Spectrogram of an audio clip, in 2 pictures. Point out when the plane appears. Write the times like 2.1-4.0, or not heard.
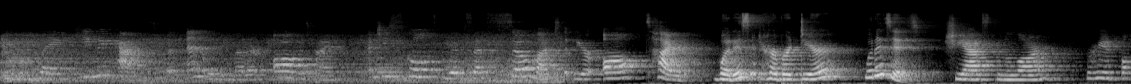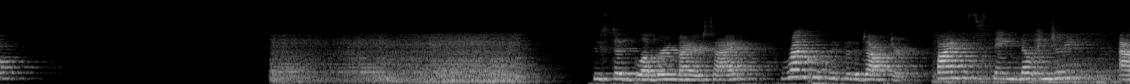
0.0-5.7, 14.0-16.6, 20.6-22.5.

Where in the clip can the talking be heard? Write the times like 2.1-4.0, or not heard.
0.0-11.3, 17.2-22.5.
